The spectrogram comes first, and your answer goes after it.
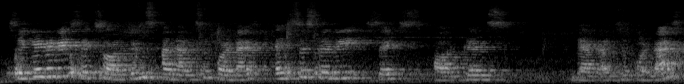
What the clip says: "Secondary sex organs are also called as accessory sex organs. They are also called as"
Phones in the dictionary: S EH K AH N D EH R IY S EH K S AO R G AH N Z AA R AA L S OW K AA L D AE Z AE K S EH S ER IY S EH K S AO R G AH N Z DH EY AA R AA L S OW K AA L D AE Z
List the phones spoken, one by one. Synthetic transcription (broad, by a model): S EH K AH N D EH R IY S EH K S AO R G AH N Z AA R AA L S OW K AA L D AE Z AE S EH S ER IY S EH K S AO R G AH N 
